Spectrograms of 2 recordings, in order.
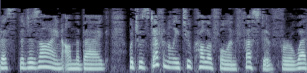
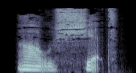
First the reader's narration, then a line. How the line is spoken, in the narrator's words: Carrie muttered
